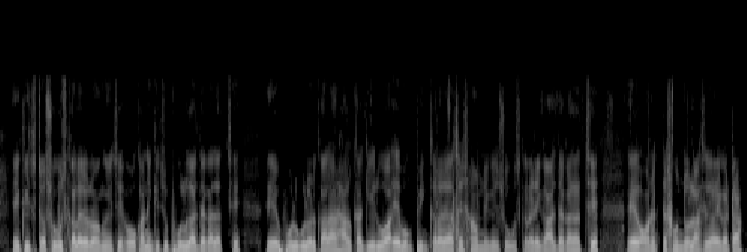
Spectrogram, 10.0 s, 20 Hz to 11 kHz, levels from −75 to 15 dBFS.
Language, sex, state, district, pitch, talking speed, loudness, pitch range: Bengali, male, West Bengal, Kolkata, 135 Hz, 195 wpm, -20 LUFS, 125-140 Hz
